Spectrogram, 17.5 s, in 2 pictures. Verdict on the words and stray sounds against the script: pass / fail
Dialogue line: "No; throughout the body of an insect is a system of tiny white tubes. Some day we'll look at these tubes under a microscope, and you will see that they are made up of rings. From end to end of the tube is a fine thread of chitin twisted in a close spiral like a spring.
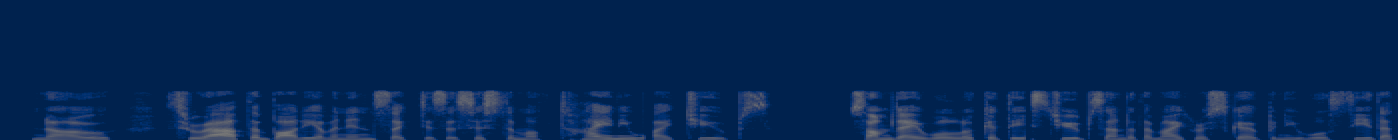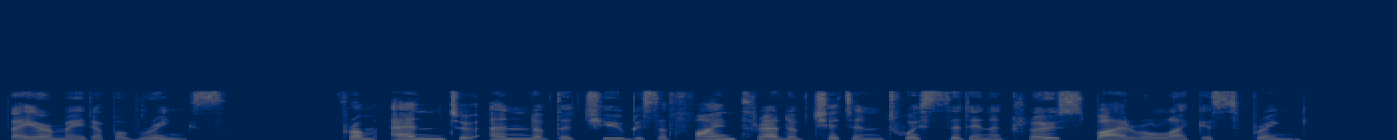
fail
